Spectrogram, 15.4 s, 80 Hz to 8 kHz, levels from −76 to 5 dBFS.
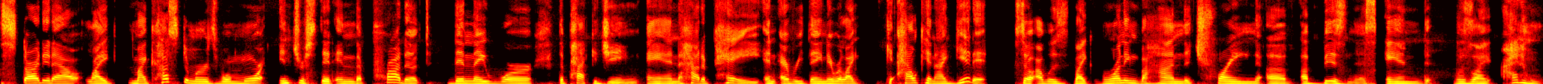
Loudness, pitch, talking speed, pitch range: -17 LUFS, 175 Hz, 180 wpm, 160-195 Hz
